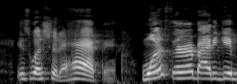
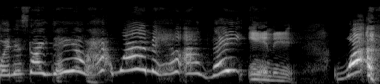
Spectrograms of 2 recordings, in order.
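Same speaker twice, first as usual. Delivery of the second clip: much higher, incredulous cry of why; exasperated disbelief; 13 semitones higher, 3 dB quieter than usual. Real, not acted. Host baffled that the crew is dragged in, incredulous. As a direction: throw up your hands at it.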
